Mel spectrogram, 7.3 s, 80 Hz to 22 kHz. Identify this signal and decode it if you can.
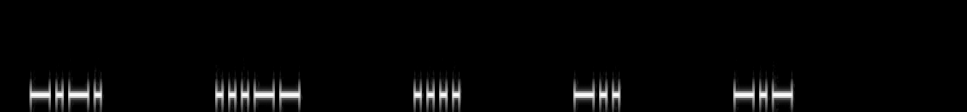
Morse code, heard as a keyed tone, about 25 wpm, spaced as for 9 wpm, 700 Hz. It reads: C3HDK
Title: USA Call Signs - 6 Characters - 6x Character Spacing - 25wpm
